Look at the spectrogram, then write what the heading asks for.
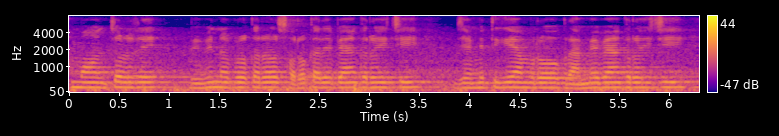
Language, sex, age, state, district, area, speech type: Odia, female, 60+, Odisha, Jajpur, rural, spontaneous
